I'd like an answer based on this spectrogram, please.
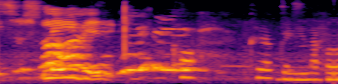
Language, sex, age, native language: Icelandic, female, 10, Icelandic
